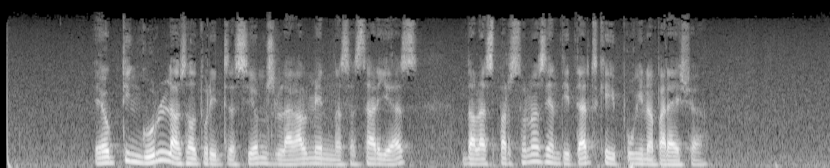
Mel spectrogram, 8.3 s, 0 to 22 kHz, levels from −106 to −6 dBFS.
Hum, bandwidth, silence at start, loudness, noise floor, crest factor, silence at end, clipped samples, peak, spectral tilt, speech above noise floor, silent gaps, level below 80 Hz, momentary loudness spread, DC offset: none; 15 kHz; 0.05 s; -18 LUFS; -43 dBFS; 18 dB; 0.05 s; under 0.1%; 0 dBFS; -5.5 dB/octave; 26 dB; none; -40 dBFS; 11 LU; under 0.1%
